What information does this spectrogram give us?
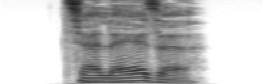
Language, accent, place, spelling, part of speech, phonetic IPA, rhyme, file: German, Germany, Berlin, zerläse, verb, [t͡sɛɐ̯ˈlɛːzə], -ɛːzə, De-zerläse.ogg
- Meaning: first/third-person singular subjunctive II of zerlesen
